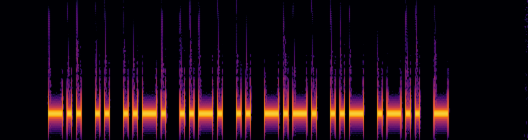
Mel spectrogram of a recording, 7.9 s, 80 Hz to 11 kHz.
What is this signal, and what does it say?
Morse code, heard as a keyed tone, about 17 wpm, 700 Hz. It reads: DIFFICULT
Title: Sets of 4 Words - New Word Drill - 17wpm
